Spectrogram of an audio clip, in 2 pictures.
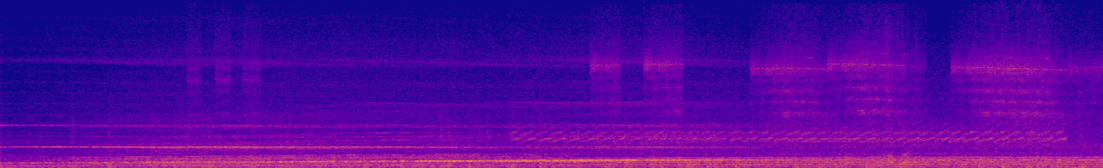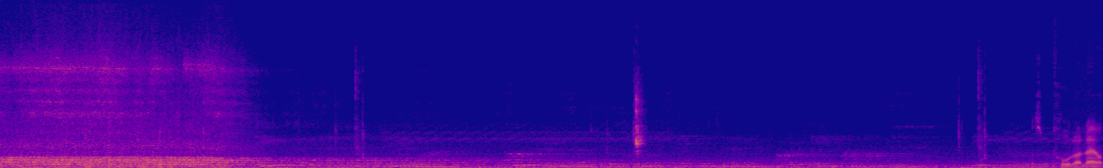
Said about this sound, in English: There goes the Gatwick Express.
